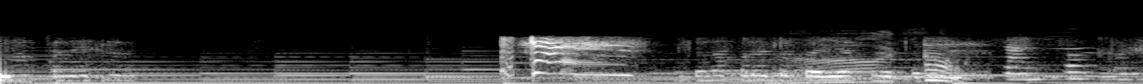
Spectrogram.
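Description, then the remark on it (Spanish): A child, asked to make a kitten's noise, imitates a kitten's meow with drawn-out, wavering mews that rise and fall in pitch over a steady, humming tonal background. “¿puedes hacer el ruido de un gatito?”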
